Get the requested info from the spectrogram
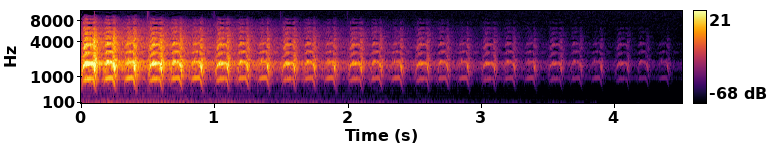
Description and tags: reinsamba Nightingale song happydub5-rwrk
reinsamba made. the birdsong was slowdown, sliced, edited, reverbered and processed with and a soft touch of tape delay.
